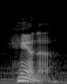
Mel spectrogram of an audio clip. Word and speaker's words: Hanne: 300 bits from Summer Centris says, on the topic of Norwegian names pronunciation, my name is Hanne, pronounced Hannah. Interesting.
